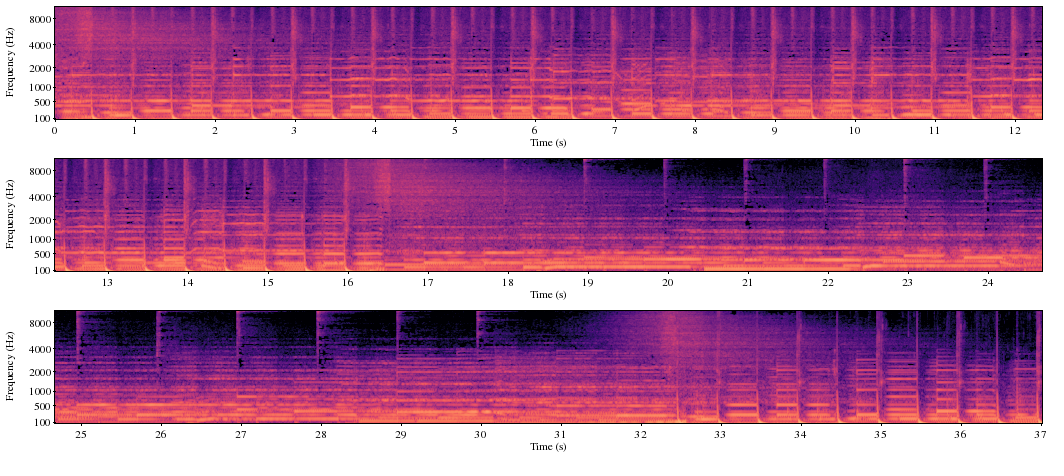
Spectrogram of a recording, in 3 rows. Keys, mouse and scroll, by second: 0.6 click, 1.2-2.0 scroll down 1, 2.0 click, 4.5 click, 8.6-11.8 drag, 16.6-18.1 click.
